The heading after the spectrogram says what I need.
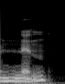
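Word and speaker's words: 人: person was you yes you can pronounce this as jin or nin now that depends on the context oh although bad examples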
